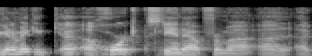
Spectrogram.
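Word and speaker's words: Horch: But if you're making a Are you Is it pronounced Hawk? I was always Hor.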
